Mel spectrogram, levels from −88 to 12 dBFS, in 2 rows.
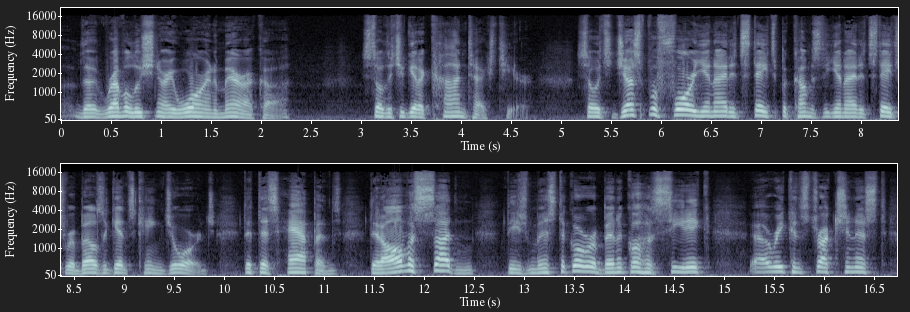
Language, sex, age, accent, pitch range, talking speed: English, male, 60-79, American, 130-160 Hz, 145 wpm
